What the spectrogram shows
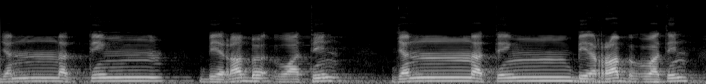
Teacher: برب واتن میں را کو پر پڑھیں گے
